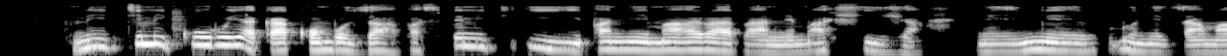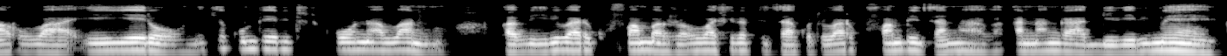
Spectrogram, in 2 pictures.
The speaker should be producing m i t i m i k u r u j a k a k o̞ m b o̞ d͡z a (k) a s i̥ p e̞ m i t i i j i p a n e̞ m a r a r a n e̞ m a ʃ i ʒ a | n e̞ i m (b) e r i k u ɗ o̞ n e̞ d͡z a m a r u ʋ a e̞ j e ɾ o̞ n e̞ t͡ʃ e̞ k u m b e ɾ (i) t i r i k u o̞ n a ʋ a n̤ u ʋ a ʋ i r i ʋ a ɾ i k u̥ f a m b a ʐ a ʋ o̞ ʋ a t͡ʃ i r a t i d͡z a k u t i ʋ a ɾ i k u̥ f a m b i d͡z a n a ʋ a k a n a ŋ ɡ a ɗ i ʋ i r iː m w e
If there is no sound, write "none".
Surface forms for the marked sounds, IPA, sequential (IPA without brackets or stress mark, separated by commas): p, w, i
